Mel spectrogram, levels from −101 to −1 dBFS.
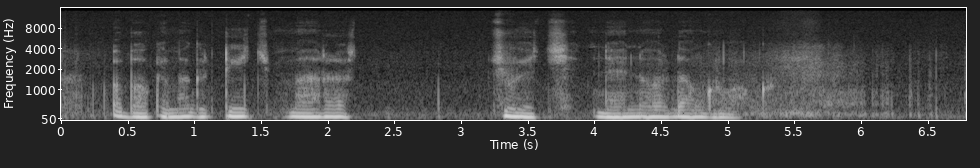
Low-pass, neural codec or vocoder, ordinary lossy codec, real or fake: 14.4 kHz; vocoder, 44.1 kHz, 128 mel bands every 512 samples, BigVGAN v2; none; fake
